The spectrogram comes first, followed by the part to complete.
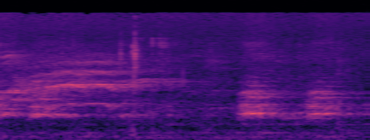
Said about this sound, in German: ich hoffe, der Hund ist weit genug weg, um ihn nicht zu sehr zu hören.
